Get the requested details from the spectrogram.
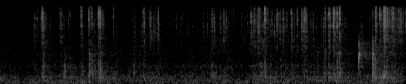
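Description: A fist-sized bag of flat blue glass gems in a white plastic net is squeezed and kneaded with both hands. The gems make quick, bright clinks and clicks over a soft crinkling rustle. Each clink dies away almost at once.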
